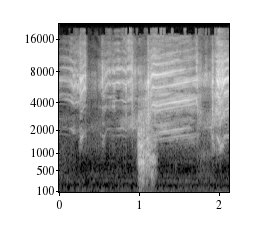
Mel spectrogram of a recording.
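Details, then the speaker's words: DSPIAE electric reciprocating sander Pro, bought in October and about six months old, run while sanding model parts; high wavering squeal rises over the motor buzz in bursts as it locks up and stops reciprocating, an abnormal "death howl". "It's not reciprocating. It's just throwing a death howl."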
